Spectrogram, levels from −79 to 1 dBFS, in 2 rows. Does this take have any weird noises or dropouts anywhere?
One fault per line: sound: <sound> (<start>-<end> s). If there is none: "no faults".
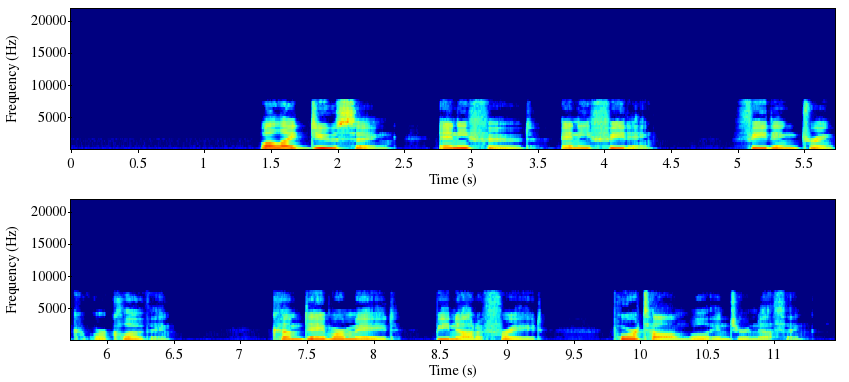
no faults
